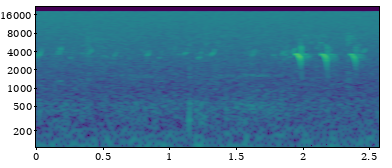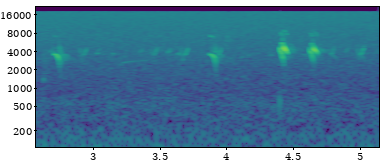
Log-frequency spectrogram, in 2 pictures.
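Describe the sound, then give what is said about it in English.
A flock of about ten wild birds flying over gives faint, high, scattered chirps, a few brief calls over a low steady rumble. “Wild birds type 4s, a flock of about 10 flying over.”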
